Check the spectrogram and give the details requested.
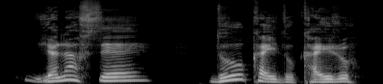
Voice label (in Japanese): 八重山の言葉; 悪口ヤナフッェー 自分ドゥーカイドゥ 帰カイル。; 黄金言葉; 黄金言葉カレンダー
